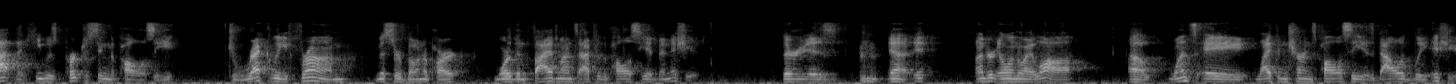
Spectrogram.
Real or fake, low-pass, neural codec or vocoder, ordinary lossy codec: fake; 7.2 kHz; codec, 16 kHz, 6 kbps, DAC; Opus, 16 kbps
